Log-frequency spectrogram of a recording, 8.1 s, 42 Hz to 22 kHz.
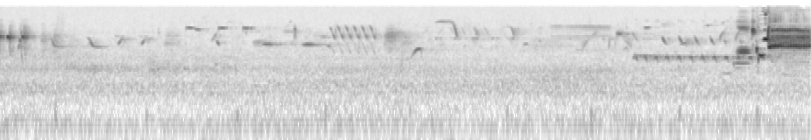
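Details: Great-tailed grackle recorded at Taos, New Mexico, 17 June 2017: a scatter of faint high chips, clicks and short whistles, a level buzzy note near the end, and a louder harsh burst closing the sequence.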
